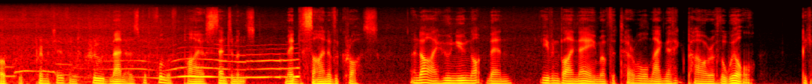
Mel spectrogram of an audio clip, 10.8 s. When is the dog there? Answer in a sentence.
The dog can be heard from 0.0 to 4.0 s.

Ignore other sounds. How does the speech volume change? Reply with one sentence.
The loudness of the talking stays about the same.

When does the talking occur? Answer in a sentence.
The talking can be heard from 0.0 to 10.7 s.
